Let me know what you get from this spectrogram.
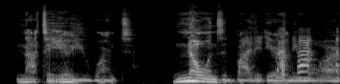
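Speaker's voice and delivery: low growling voice. In a role-played scene, a character answers the newcomer: low growling voice. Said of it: "you hear a low growling voice".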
